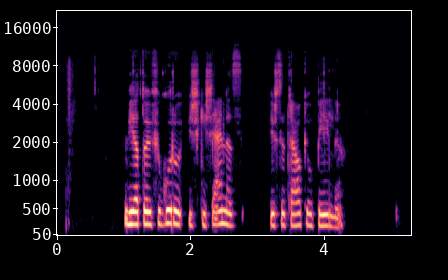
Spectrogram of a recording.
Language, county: Lithuanian, Vilnius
